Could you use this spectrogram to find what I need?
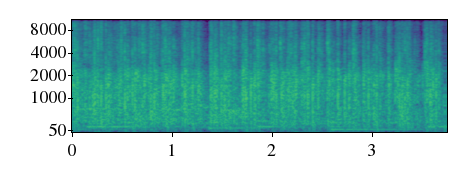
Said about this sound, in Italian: Ecco, un applauso che accompagna il discorso dunque di un personaggio politico noto allo scenario armeno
